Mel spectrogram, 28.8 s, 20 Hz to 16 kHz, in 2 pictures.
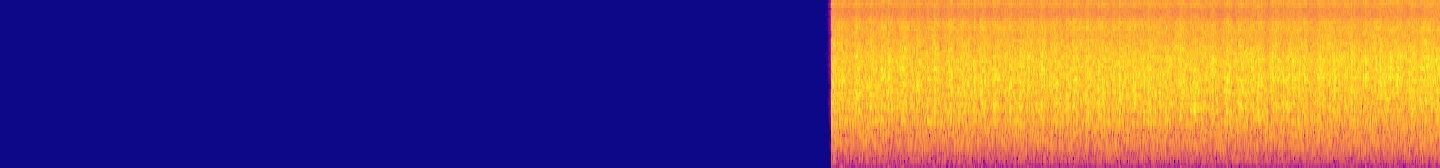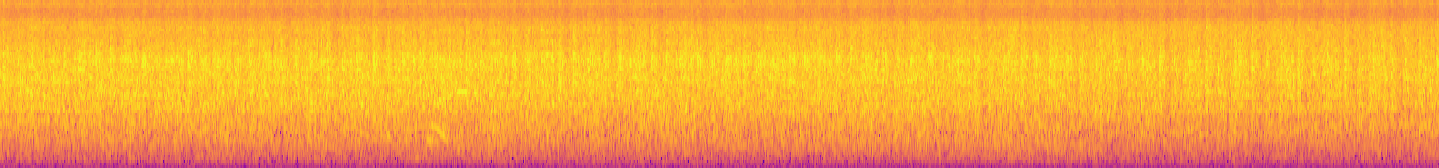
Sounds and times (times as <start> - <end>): Speech: 17.3 - 19.6.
